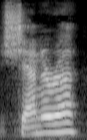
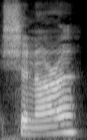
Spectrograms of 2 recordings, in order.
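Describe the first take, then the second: First: The name is said with an 'e'-like vowel. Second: The name is said without an 'e'-like vowel. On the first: The speaker calls it wrong. "makes it sound like there's an e in it" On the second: The speaker calls it right. "I always pronounced it Shannara"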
